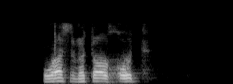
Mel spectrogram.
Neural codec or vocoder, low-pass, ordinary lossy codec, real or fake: codec, 24 kHz, 1 kbps, SNAC; 7.2 kHz; Opus, 32 kbps; fake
